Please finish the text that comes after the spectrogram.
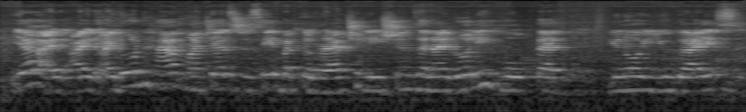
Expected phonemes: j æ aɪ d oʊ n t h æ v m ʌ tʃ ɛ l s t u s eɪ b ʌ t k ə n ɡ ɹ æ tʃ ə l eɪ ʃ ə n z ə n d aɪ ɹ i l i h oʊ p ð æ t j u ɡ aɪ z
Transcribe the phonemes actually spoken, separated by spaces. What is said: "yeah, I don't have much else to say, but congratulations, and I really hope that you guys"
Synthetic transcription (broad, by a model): j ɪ aɪ d oʊ n t h æ v m ʌ tʃ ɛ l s t u s eɪ b ʌ t k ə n ɡ ɹ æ tʃ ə l eɪ ʃ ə n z ə n d aɪ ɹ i l i h oʊ p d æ t j u ɡ aɪ z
